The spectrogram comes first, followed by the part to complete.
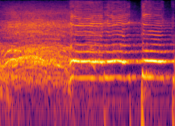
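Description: A man's voice in the sung, chanted delivery of a Bengali waz sermon. A falling vocal glide comes first; about a second in, a long, high note with vibrato is held.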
